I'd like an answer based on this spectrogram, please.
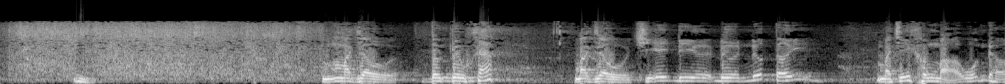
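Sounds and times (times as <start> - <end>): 
audience applause: 0.0 - 3.5
speech: 0.8 - 1.1, 3.2 - 5.1, 5.7 - 10.0.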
